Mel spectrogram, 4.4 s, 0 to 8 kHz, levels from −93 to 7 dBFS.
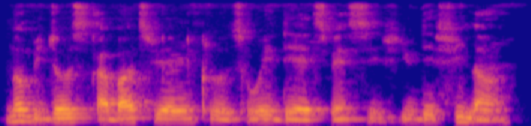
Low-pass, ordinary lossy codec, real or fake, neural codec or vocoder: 7.2 kHz; none; real; none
